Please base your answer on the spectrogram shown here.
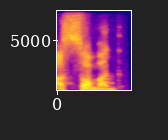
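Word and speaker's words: الصمد: The alif lam is silent in the pronunciation of the word as-samad.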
